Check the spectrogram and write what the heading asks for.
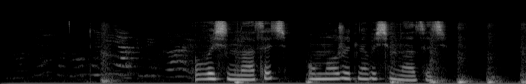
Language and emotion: Russian, neutral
